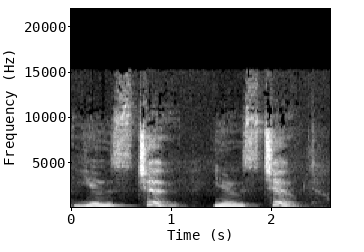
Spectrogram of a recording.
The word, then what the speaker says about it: used to: O E de used tá pintadinho de cinza, ou seja, não é pronunciado. Você não vai dizer used to. Vai do S direto pro D, que já vira T, para ligar no to.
